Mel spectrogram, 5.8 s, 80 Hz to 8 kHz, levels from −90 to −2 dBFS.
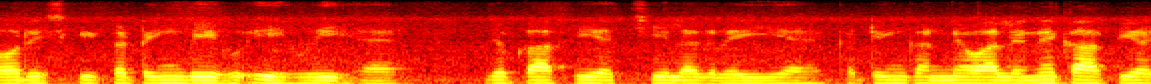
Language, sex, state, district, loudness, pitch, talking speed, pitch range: Hindi, male, Haryana, Rohtak, -19 LUFS, 115 Hz, 185 wpm, 115-120 Hz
